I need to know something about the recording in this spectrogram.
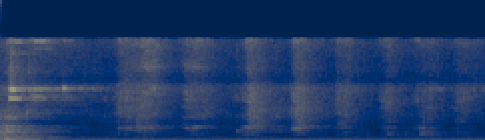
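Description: Quiet stretch: a steady low hum with a few faint small handling noises.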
